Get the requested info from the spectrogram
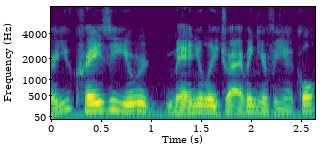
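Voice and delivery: plain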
